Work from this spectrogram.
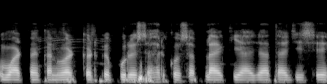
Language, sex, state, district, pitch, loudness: Hindi, male, Bihar, Supaul, 110 Hz, -17 LUFS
